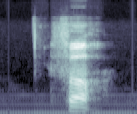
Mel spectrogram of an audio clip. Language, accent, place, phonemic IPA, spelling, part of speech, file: French, France, Lyon, /fɔʁ/, fors, noun / preposition, LL-Q150 (fra)-fors.wav
- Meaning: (noun) plural of for; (preposition) except, save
